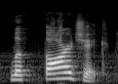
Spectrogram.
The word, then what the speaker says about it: lethargic: here we go with the stress goes on the second syllable lethargic some synonyms are sluggish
